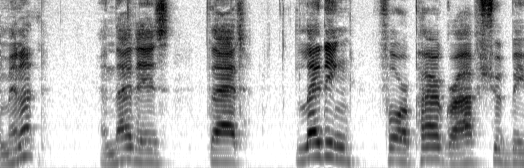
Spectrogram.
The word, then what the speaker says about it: leading: for line spacing is leading it rhymes with bedding so named because traditional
